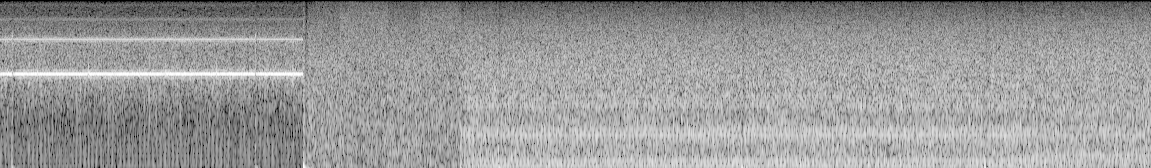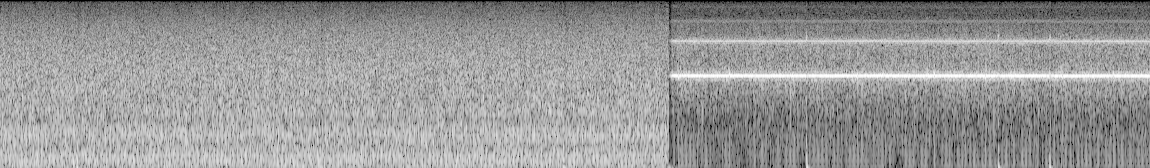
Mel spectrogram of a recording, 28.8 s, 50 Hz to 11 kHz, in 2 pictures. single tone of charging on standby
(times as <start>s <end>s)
22.8s 28.7s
